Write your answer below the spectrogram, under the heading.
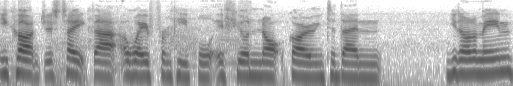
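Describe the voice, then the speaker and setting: A woman speaks at a moderate pace and medium pitch, her intonation monotone and flat. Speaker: streamer co-host. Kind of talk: casual chat. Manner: halting.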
